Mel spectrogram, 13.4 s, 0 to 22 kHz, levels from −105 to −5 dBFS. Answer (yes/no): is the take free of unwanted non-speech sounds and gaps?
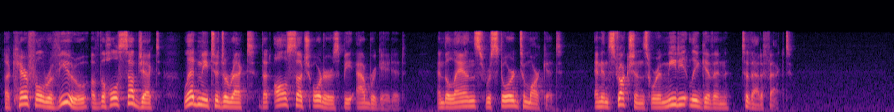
yes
